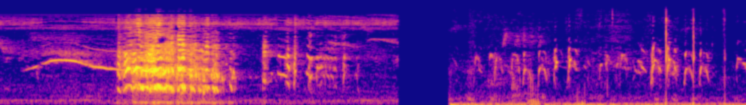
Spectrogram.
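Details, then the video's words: Turkey calling: a loud, harsh rattling gobble burst lasting about a second, preceded by a rising whistled note, followed by a brief gap and then quieter scattered chirps and clucks. "Turkey bird real sound"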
